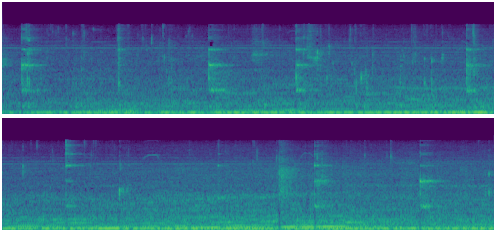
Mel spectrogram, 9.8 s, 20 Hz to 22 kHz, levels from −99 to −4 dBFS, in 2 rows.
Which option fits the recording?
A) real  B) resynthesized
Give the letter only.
A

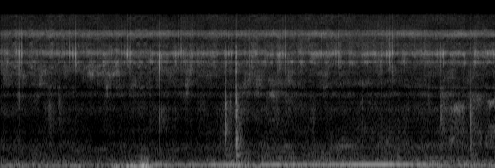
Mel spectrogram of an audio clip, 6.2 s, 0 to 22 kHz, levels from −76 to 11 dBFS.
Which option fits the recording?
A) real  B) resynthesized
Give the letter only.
B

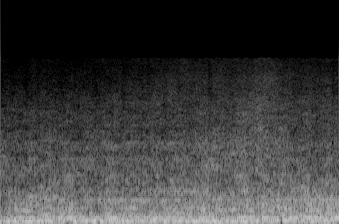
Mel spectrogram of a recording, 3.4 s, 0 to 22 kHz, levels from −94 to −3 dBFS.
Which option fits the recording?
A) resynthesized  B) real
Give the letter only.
A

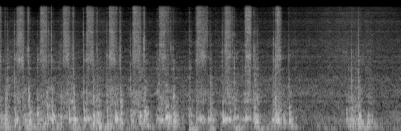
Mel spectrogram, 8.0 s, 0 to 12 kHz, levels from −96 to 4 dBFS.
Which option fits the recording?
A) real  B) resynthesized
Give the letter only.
B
